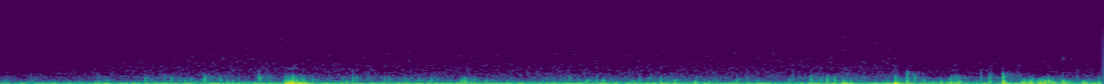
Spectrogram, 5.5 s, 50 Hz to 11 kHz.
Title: stomach growling 5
